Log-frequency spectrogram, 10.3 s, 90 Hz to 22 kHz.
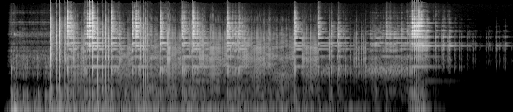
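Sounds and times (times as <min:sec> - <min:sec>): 
roulette wheel spinning: 0:01.0 - 0:08.9.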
